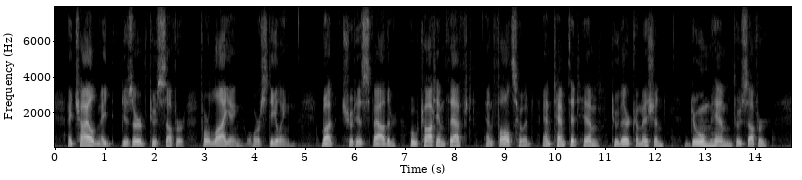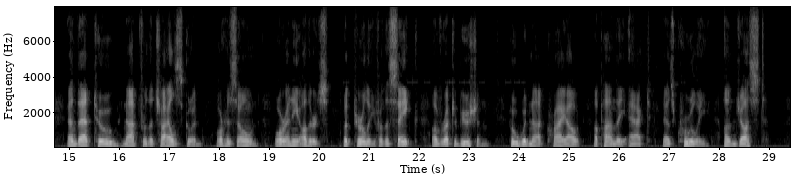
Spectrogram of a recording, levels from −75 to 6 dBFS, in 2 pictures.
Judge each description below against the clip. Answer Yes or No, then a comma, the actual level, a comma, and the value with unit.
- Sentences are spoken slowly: Yes, slow, 130 wpm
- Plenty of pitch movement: No, average, 3.1 semitones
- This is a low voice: Yes, low, 125 Hz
